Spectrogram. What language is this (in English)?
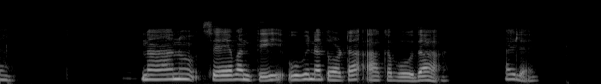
Kannada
